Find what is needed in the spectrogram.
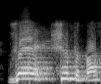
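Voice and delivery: high, heated repeat, pushed harder; angrier retort. Retold or imitated. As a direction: yell it the second time like he's losing it. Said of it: "So he talking about".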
